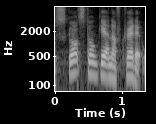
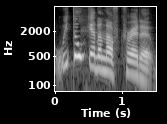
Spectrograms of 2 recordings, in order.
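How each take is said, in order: First: Said in the usual way. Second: Loud, high, indignant agreement; emphatic agreement. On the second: Real, not acted. Streamer agrees Scots lack credit, emphatic agreement. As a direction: throw it out louder and higher.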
